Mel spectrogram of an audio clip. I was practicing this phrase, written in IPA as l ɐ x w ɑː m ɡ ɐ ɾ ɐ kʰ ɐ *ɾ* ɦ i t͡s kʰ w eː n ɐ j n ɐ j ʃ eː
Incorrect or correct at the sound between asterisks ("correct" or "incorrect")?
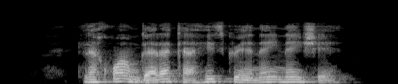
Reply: incorrect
